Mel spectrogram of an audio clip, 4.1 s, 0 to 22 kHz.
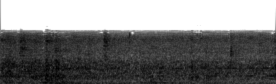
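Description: A Tatra T6A2D tram running, heard from inside the car: a steady rumble of wheels on rails with a few sharp clicks.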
